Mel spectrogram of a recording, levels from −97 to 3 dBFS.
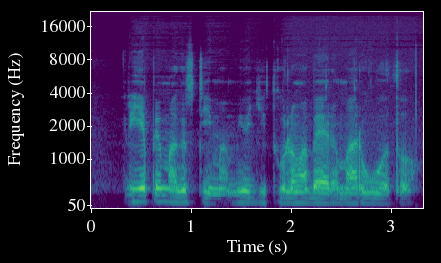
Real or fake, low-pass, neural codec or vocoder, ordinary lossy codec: real; none; none; none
